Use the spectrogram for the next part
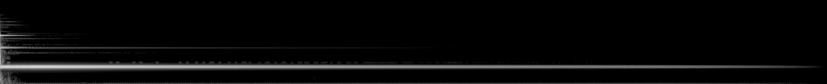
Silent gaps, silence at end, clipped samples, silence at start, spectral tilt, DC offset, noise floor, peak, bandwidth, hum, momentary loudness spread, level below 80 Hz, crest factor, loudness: none; 1.45 s; under 0.1%; 0 s; -0.5 dB/octave; 0.2%; -61 dBFS; -2 dBFS; 8 kHz; none; 26 LU; -68 dBFS; 18 dB; -19 LUFS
